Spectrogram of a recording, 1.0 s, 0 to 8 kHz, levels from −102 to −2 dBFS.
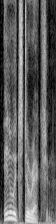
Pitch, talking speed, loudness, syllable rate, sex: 160 Hz, 175 wpm, -15 LUFS, 5.8 syllables/s, male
